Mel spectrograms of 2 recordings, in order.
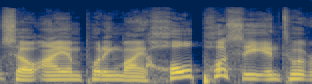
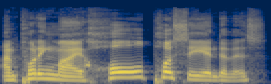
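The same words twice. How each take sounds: First: A hint of his old voice; lightly recalling how he used to talk; old catchphrase voice. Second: Put-on his old way of talking, barely changed; old catchphrase voice. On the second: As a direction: slip back into the old voice. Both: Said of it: "Remember, I used to talk like that?".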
